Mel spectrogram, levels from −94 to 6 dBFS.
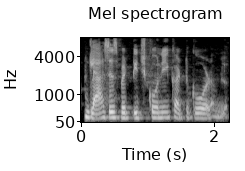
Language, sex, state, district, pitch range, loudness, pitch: Telugu, female, Telangana, Karimnagar, 180-195 Hz, -17 LUFS, 190 Hz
